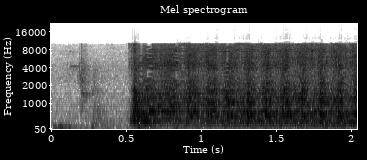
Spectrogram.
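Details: 1939 Ford 9N tractor with a used engine rebuilt 30 years earlier, after sitting 25 years: steady rapid starter churning with even compression pulses but it never fires; spark vanished after a coil change, and switch contacts are suspected.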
